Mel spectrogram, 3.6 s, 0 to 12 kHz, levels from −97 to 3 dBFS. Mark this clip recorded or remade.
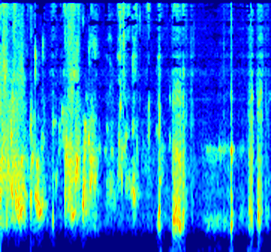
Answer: remade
